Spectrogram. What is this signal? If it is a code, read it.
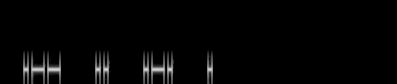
Morse code, heard as a keyed tone, about 30 wpm, 700 Hz. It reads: W I R E
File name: course / 30:10wpm / 115 Lesson 19f - Letter w - Words 30wpm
